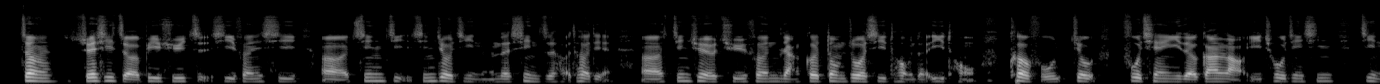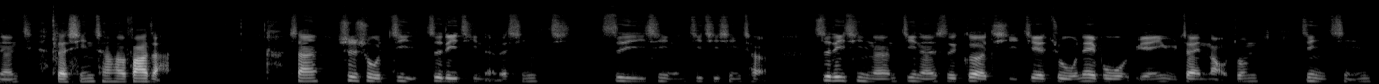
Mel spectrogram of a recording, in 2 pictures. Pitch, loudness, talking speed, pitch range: 150 Hz, -31 LUFS, 210 characters per minute, 135-175 Hz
